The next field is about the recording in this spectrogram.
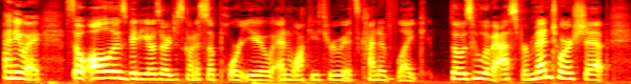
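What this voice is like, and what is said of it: Voice fading from a cold. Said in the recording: “losing my voice ... I have a cold.”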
